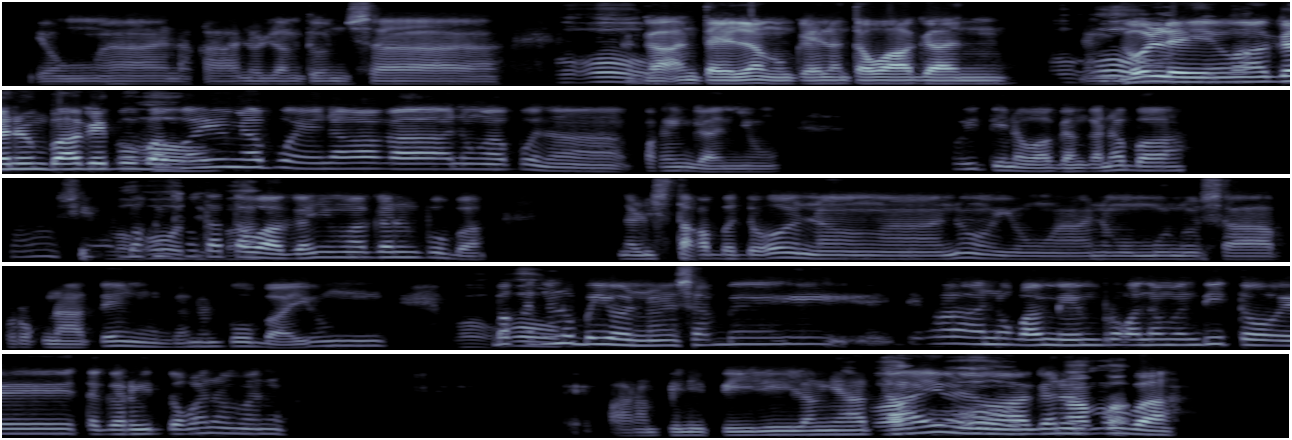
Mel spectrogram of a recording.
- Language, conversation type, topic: Filipino, unstructured, Ano ang opinyon mo sa mga hakbang ng gobyerno laban sa korapsyon?
- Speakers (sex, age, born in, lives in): male, 30-34, Philippines, Philippines; male, 35-39, Philippines, Philippines
- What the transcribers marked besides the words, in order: tapping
